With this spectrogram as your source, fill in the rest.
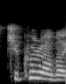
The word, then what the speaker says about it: Çukurova: Help me with the name of the university, because I'm So probably going to mispronounce it. It's Çukurova University. Çukurova University, and that's med school.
